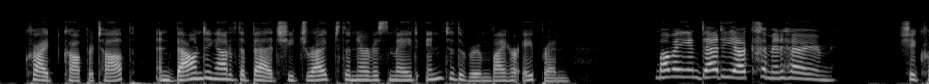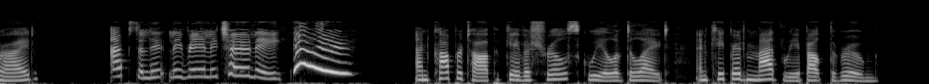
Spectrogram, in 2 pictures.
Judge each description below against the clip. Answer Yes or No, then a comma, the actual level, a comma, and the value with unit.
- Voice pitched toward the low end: No, high, 220 Hz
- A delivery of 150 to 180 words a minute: No, average, 140 wpm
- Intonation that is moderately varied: No, wide, 7.8 semitones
